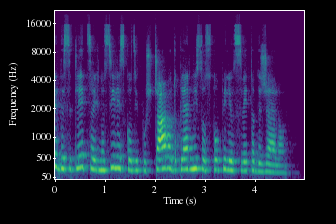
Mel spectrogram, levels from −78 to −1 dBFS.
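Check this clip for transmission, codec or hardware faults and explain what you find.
One codec fault runs through the whole clip: Opus voice compression. At a rate that points to roughly 16 kbps in hybrid mode, the linear-prediction layer codes the speech excitation coarsely while a thin upper layer keeps the band open to about 20.2 kHz, leaving the speech audibly hoarse and faintly robotic.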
